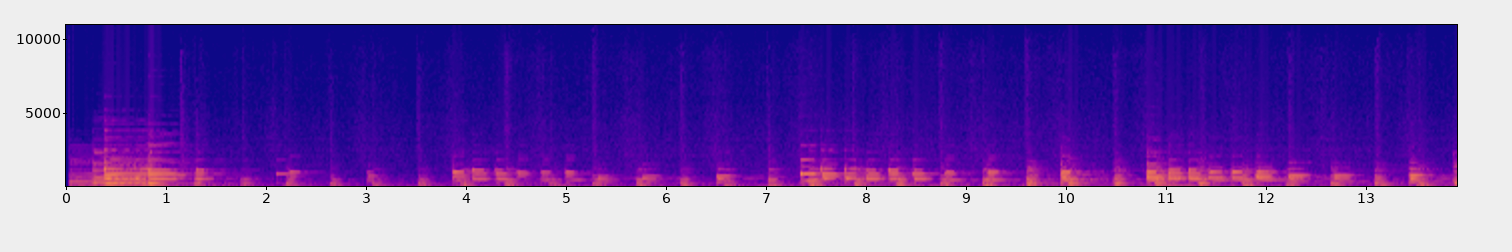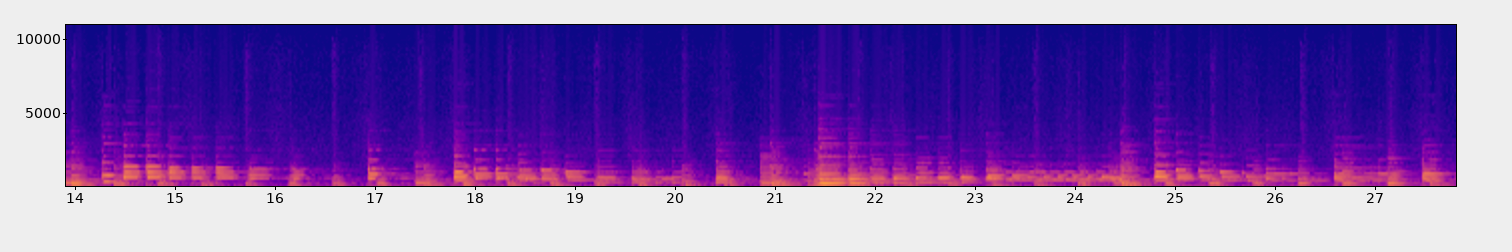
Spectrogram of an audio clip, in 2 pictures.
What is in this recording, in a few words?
petite waltz bounce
